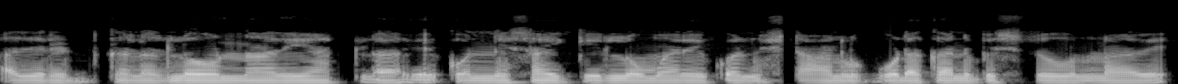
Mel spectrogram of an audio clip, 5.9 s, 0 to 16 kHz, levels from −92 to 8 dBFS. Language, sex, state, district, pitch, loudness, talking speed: Telugu, male, Telangana, Hyderabad, 90 Hz, -19 LUFS, 130 wpm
